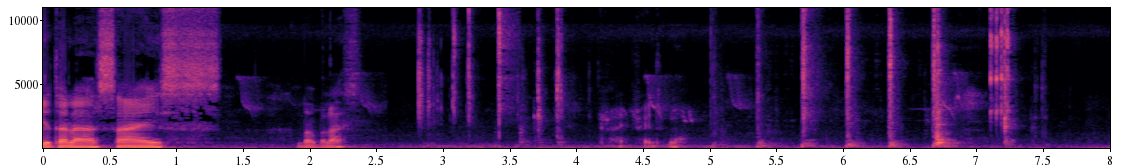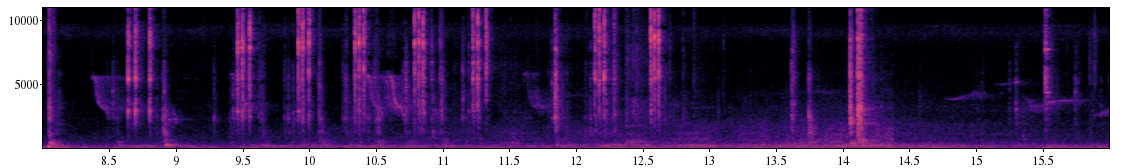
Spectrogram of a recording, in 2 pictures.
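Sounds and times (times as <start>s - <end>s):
ratchet wrench clicking: 7.1s - 7.6s, 8.5s - 12.8s.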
